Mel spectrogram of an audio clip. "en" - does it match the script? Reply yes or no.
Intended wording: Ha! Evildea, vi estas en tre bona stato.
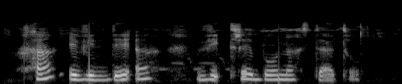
no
